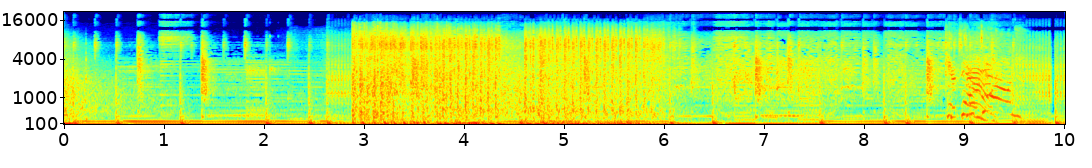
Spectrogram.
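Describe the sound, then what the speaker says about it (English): Sustained suppressive marching fire from a Zenless Zone Zero story scene, with loud rapid volleys of gunshots in bursts that rattle on and off throughout, plus brief dialogue near the end. "Gunfire? This pattern. Suppressive marching fire."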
